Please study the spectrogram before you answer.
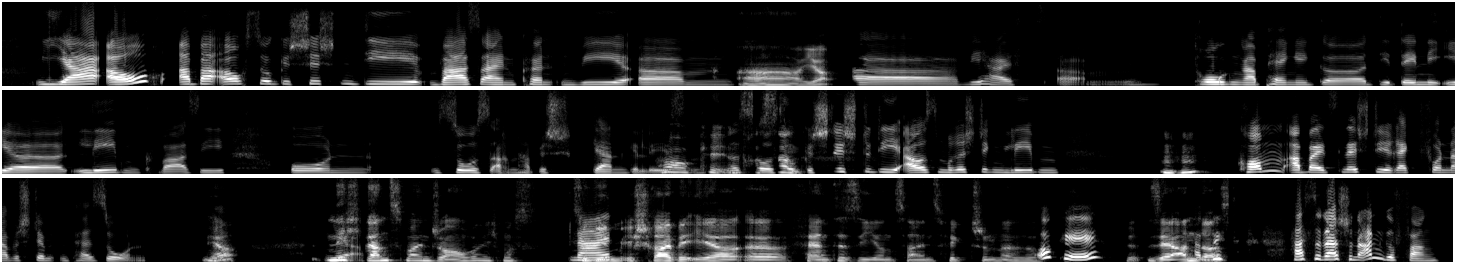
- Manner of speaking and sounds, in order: none
- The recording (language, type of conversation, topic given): German, unstructured, Welche historische Persönlichkeit findest du besonders inspirierend?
